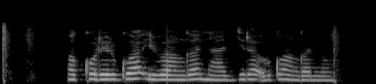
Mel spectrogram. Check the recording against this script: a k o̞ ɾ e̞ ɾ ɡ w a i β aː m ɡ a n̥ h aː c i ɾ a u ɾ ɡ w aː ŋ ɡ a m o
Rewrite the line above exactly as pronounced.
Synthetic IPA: a k o̞ ɾ e̞ ɾ ɡ w a i β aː ŋ ɡ a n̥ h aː ɟ i ɾ a u ɾ ɡ w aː ŋ ɡ a n o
